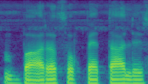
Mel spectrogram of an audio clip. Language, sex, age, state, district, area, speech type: Hindi, male, 18-30, Madhya Pradesh, Jabalpur, urban, spontaneous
